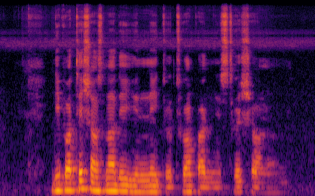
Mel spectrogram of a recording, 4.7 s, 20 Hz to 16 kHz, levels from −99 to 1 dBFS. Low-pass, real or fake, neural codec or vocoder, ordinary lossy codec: 14.4 kHz; real; none; none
